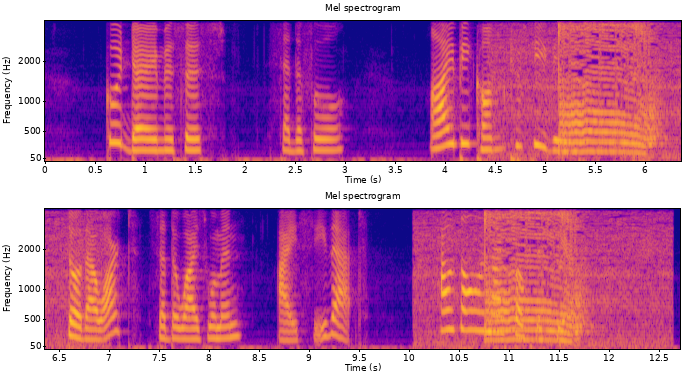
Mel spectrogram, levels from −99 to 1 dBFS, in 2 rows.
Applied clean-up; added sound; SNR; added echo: none; Fart; 1 dB; none.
